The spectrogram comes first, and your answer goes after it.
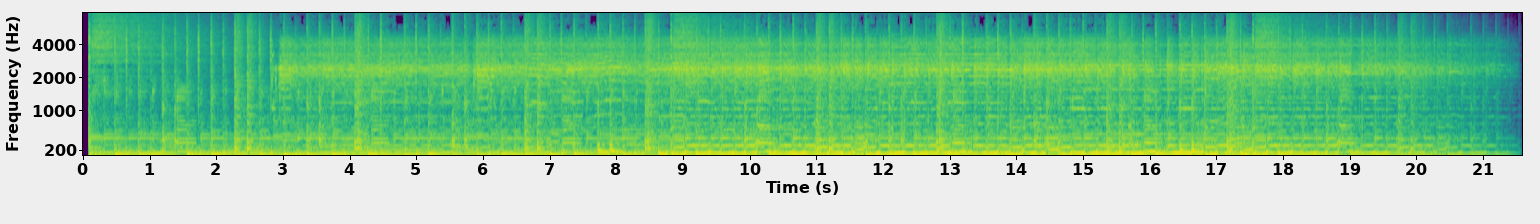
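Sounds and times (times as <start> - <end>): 
acid rock groove: 0.1 - 21.5.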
